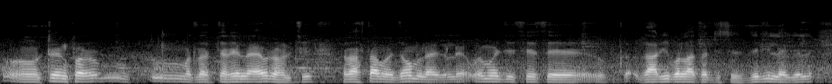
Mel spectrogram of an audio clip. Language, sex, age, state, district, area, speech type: Maithili, male, 45-60, Bihar, Supaul, rural, spontaneous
